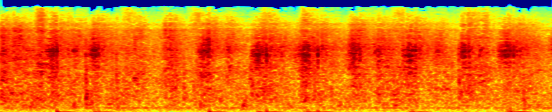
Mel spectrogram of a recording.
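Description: Boxers' short, sharp hissing exhalations as they throw punches while shadow boxing, about three a second in an uneven rhythm.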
